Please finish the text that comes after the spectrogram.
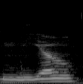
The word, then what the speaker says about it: Xio: of my long time friends nyc 2600 it's pronounced neo his full handle is technically neo amsterdam but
